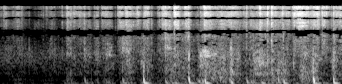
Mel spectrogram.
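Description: Boots crunch through snow.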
